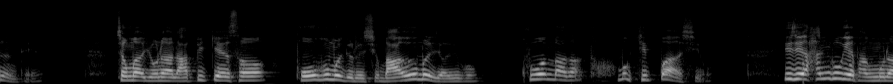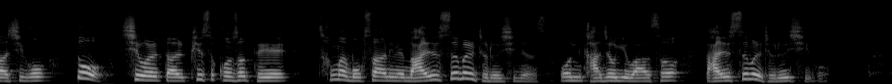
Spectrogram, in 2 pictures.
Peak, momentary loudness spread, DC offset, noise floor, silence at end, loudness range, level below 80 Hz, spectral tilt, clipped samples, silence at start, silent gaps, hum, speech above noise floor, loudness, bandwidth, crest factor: -12 dBFS; 14 LU; under 0.1%; -69 dBFS; 0.7 s; 4 LU; -84 dBFS; -6 dB/octave; under 0.1%; 0 s; none; none; 38 dB; -31 LUFS; 14 kHz; 18 dB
